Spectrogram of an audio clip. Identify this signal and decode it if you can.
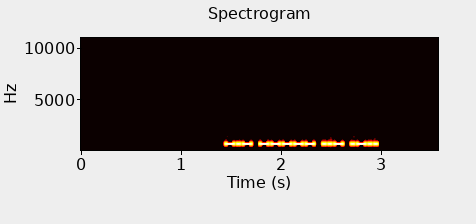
Morse code, heard as a keyed tone, about 40 wpm, 700 Hz. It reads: K0UL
